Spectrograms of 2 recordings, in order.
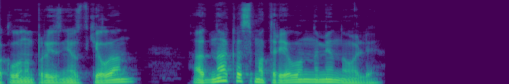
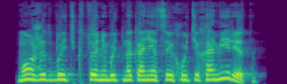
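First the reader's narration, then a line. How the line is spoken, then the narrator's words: Exclaiming. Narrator (Russian): воскликнула Лесса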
